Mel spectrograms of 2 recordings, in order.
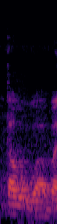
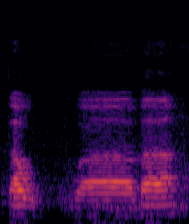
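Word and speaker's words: تَوَّابًا: Seharusnya kana tawwaba, ditahan dia, tawwaba, jangan dibaca tawwaba.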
